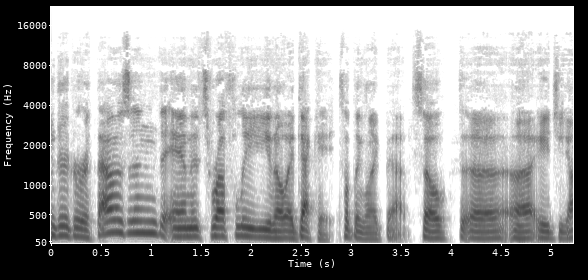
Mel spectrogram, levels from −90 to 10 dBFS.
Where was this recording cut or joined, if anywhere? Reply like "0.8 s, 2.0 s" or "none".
2.8 s, 4.1 s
